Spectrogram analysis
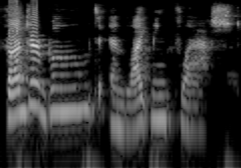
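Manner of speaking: usual speaking voice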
